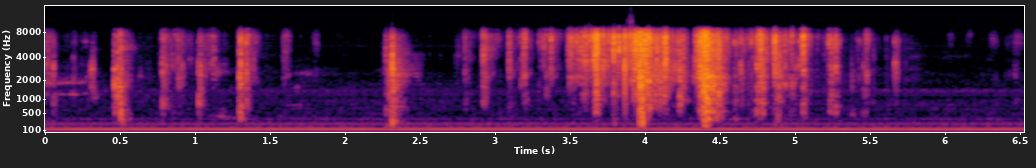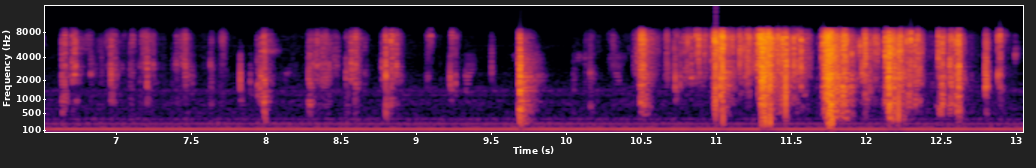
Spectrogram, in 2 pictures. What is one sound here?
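Cards and plastic wrappers rustle and crinkle close by as hands sort through them.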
